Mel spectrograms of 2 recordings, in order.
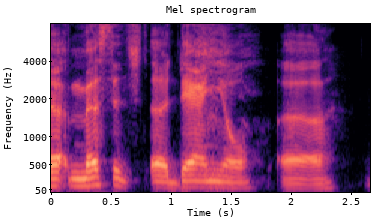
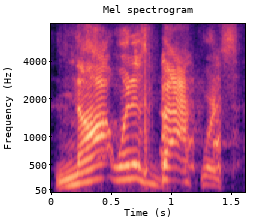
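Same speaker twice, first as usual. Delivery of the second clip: higher, louder, slow echo of the joke; amused loud repeat; 6 semitones higher, 8 dB louder, slower than usual. Acted.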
